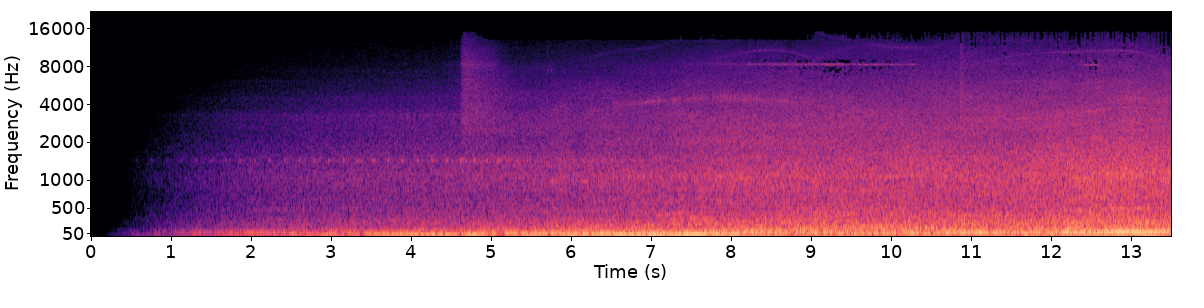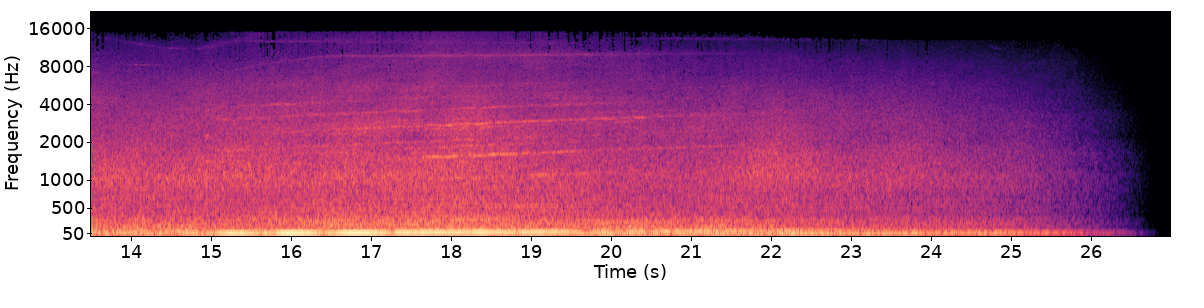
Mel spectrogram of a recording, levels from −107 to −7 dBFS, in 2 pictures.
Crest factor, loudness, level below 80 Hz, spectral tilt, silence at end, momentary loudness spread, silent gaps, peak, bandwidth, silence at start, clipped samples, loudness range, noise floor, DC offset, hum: 16 dB; -25 LUFS; -24 dBFS; -7 dB/octave; 1.1 s; 19 LU; none; -6 dBFS; 10.5 kHz; 1.75 s; under 0.1%; 18 LU; -84 dBFS; under 0.1%; none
